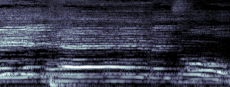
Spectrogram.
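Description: A women's church choir singing a cappella, several voices together holding long notes.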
